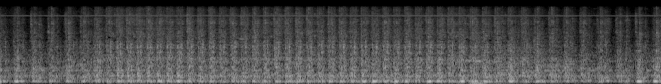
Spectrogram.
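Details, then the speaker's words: CNY computer embroidery machine whose motor previously wouldn't turn at all, now after service stitching a test design; quick even needle clatter about three stitches a second, steady rhythm, no knocking or grinding; one color finished, working normally. "Selesai satu warna. Kalau ini bagus sekali, langsung saya tutup saja ya."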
